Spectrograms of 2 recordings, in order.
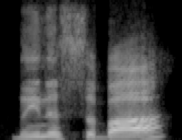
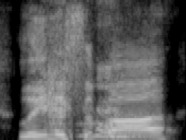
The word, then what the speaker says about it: Lina Sabbah: Lina Sabbah. Did I say it right the second time? Yeah, you did. You got it. I finally got it. Lina Sabbah, who is a regional sales associate in sales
